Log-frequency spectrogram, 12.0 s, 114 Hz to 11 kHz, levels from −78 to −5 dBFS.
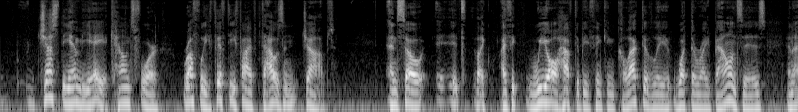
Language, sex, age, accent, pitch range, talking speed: English, male, 50-69, American, 115-135 Hz, 140 wpm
